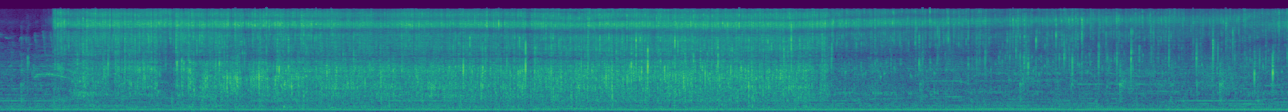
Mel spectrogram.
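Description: Water gushing from the open end of a borehole pump's outlet pipe and splashing onto the ground, starting about a second in and a little quieter from about two thirds through: the submersible solar pump is delivering water.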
